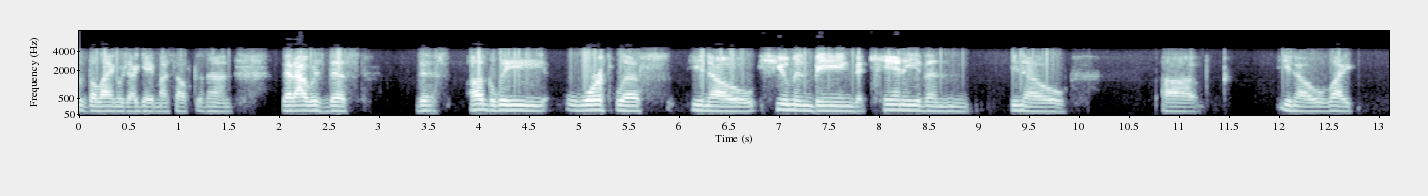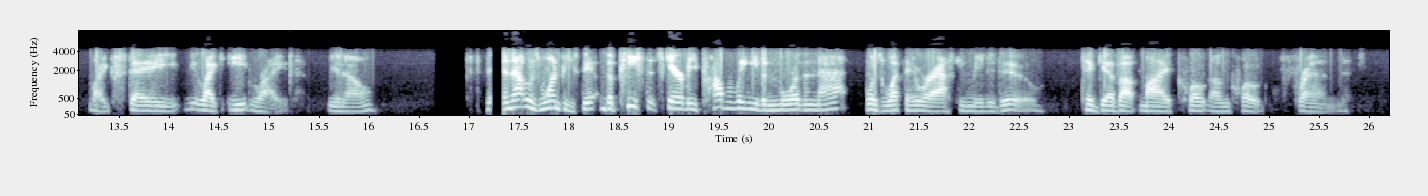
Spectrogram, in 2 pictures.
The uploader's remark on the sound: From the 100 Pounders Phone Meeting.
